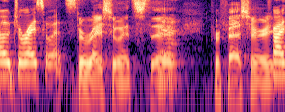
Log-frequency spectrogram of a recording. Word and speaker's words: Deresiewicz: So you pointed to the William, how do you pronounce his last name? Oh, Notarize, the professor.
